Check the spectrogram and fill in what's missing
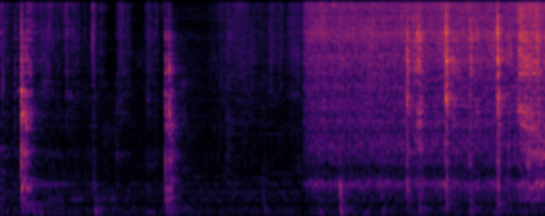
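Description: Onions soften in oil in a pot for a turnip curry. At first, a few sharp utensil clanks sound against a quiet background, then a steady, close sizzle of frying sets in, punctuated by more stirring knocks.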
